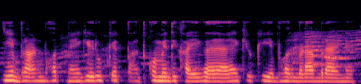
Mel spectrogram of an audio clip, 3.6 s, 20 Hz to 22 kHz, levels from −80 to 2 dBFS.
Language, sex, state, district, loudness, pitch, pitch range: Hindi, female, Goa, North and South Goa, -18 LUFS, 185 Hz, 175-200 Hz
